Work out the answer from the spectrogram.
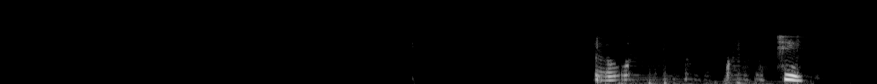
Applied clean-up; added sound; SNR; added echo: neural mask model DeepFilterNet 3.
